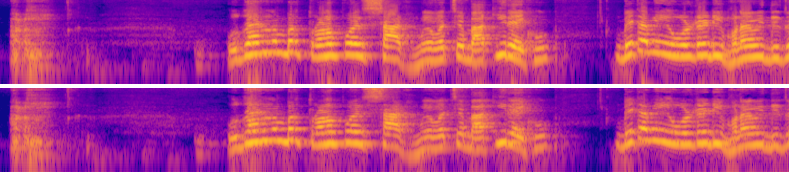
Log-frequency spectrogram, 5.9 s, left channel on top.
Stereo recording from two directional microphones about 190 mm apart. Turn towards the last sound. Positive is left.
turn(degrees=30)  # may be behind; listen again after turning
